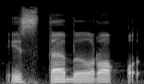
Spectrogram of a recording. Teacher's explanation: Jadi kalau kita baca Al-Quran kita berwakaf tuh di huruf qalqalah tuh dia menjadi qalqalah kubra, menjadi qalqalah besar kayak gitu. Kalau berwakaf berhenti di huruf qalqalah menjadi qalqalah kubra.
